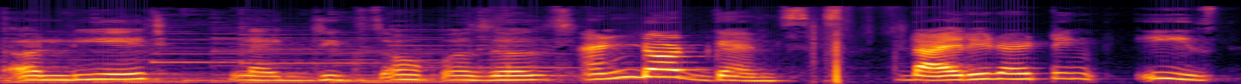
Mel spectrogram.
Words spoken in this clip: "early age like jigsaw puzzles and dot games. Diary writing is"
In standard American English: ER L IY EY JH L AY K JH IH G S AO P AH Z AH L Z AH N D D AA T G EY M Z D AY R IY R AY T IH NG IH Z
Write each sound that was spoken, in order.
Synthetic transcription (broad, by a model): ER L IY EY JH L AY K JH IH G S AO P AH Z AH L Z AH N D D AA T G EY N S D AY R IY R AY T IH NG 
